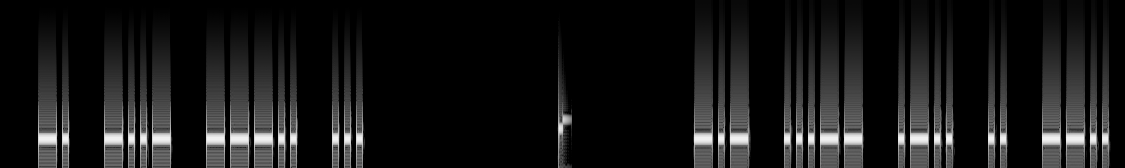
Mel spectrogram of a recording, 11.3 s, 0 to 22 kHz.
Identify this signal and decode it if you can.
Morse code, heard as a keyed tone, about 20 wpm, spaced as for 15 wpm, 700 Hz. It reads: NX8S K3LIZ
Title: 245 Lesson 39g - Letter z - Call Signs 20wpm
